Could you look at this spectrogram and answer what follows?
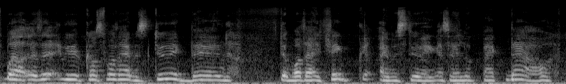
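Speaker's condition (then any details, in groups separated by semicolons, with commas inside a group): Motor neuron disease; wheelchair user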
